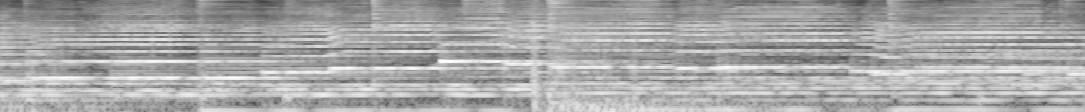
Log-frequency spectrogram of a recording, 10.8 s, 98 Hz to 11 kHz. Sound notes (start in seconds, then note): 5.2 Car door closes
